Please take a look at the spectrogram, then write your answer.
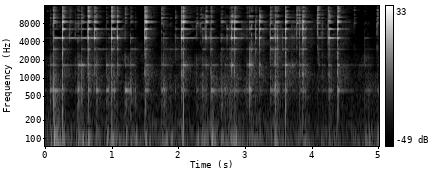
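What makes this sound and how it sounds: Long nails tap the rim and inside of a small, hollow, empty brass singing bowl resting on a red cushion. The result is a quick, uneven series of bright metallic clinks, each with a short ring over faint, steady high tones.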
